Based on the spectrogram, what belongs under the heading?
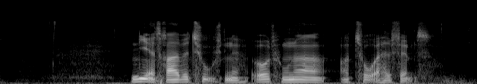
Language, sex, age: Danish, male, 25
